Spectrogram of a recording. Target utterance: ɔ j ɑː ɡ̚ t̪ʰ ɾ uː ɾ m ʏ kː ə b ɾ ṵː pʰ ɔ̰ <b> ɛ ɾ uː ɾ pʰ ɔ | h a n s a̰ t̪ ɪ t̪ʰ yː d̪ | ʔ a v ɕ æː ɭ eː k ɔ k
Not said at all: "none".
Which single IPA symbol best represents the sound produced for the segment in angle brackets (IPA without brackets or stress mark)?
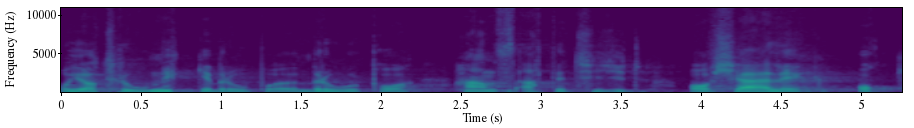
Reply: b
